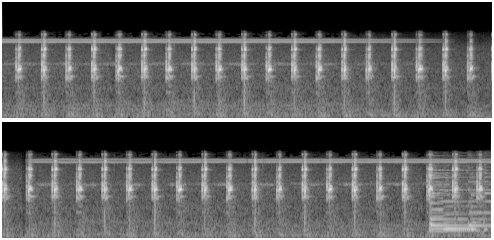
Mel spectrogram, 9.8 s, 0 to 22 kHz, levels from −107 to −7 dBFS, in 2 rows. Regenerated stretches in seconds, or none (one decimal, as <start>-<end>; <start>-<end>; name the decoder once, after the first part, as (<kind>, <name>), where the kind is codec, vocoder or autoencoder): none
